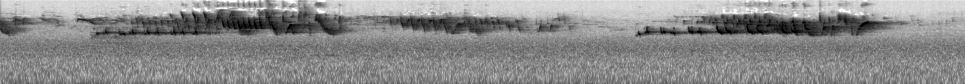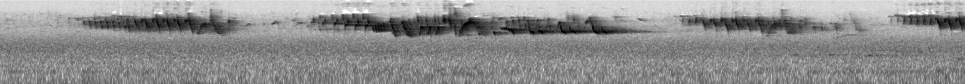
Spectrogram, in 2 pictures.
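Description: A bird singing: about seven phrases of fast, high chirping notes, each two to four seconds long, with short pauses between, over a faint steady background hiss.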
